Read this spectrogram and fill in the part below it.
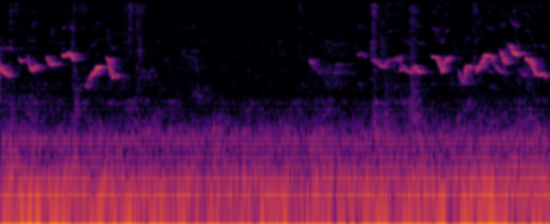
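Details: Leaf warbler kept in a cage, singing steadily through the day. Rapid, thin, high-pitched chirps and short wavy whistles come in two quick bursts separated by a brief pause. A faint steady hum runs in the background.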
